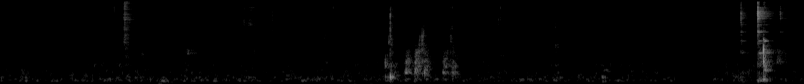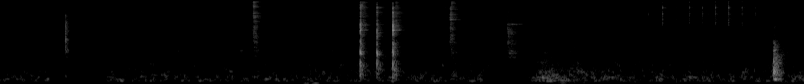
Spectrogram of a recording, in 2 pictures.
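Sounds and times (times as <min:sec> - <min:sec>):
utensils clinking on kitchenware: 0:07.4 - 0:07.8.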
